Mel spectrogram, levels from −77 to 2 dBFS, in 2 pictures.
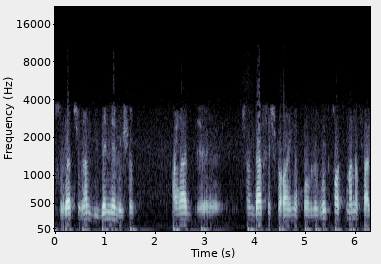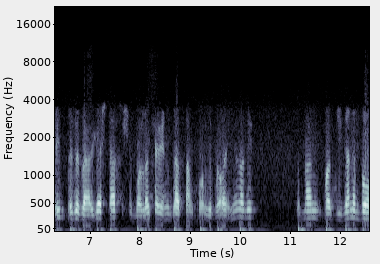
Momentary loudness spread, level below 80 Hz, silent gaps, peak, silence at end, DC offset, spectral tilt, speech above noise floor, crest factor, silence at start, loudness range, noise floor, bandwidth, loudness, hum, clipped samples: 12 LU; -44 dBFS; none; 0 dBFS; 0 s; under 0.1%; -6.5 dB/octave; 36 dB; 18 dB; 0 s; 4 LU; -52 dBFS; 6.2 kHz; -18 LUFS; none; under 0.1%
